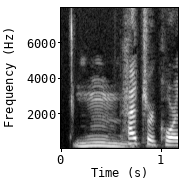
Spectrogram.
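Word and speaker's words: petrichor: Petraore. That's how that's how you pronounce it.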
